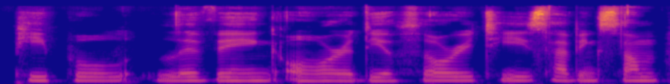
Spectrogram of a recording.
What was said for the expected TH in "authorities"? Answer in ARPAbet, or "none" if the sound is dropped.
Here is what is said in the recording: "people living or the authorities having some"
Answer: TH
